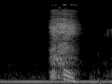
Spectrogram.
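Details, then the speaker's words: Adult recovering from illness, still with stuffy, runny nose and ongoing cough: one short, harsh expulsive burst with a brief voiced tail over a steady low electrical hum, a single dry cough. "I feel much better but my nose stopped up and still running and still coughing so yeah yeah"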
